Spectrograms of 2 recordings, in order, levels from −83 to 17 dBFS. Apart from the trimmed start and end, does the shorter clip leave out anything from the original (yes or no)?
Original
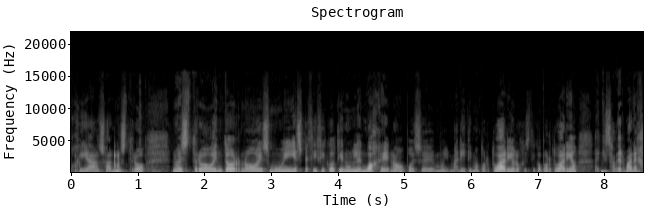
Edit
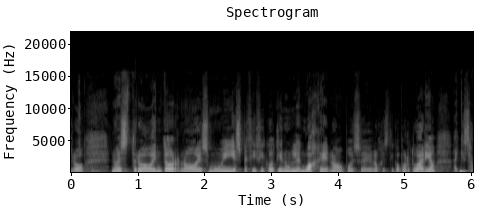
yes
